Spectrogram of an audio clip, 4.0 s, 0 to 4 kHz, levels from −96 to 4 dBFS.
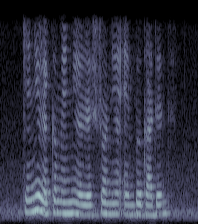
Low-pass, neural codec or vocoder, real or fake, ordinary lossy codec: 3.6 kHz; none; real; AAC, 32 kbps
